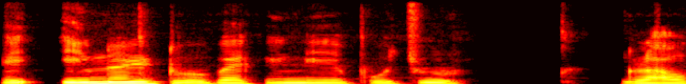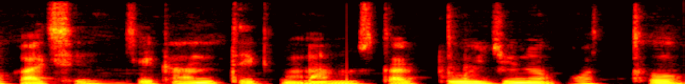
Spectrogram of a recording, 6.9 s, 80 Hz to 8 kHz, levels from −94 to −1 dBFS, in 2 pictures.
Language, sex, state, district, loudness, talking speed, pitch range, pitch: Bengali, male, West Bengal, Dakshin Dinajpur, -20 LUFS, 105 wpm, 115-125 Hz, 120 Hz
